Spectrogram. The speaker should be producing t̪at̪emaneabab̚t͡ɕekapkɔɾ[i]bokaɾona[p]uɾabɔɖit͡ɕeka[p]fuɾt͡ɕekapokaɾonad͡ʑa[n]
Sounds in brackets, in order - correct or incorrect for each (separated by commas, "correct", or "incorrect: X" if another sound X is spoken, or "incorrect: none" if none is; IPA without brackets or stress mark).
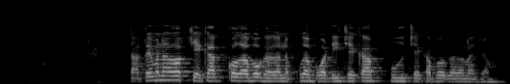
incorrect: a, correct, correct, incorrect: m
